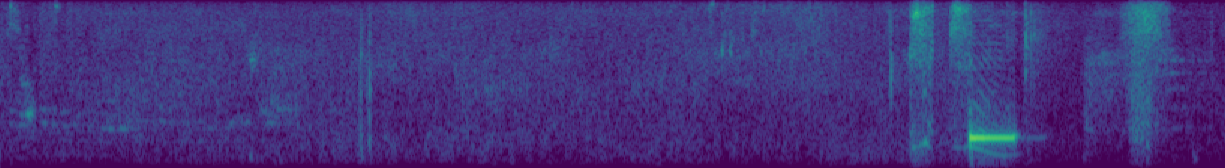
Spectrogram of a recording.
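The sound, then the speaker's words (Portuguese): Telephone tone after a dropped call: near the end, a brief low steady beep stands out from near silence, framed by a few short sharper bursts. “a ligação caiu.”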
